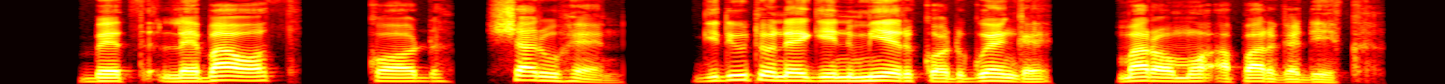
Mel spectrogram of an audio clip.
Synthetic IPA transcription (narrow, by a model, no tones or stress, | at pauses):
bɛt̪lɛbaɔt̪ | kɔd | ʃaɾuɦɛn | ɡɪdutonɛɡɪnmjeɾkɔdɡwɛŋɡɛ | maɾɔmɔʔaparɡadik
